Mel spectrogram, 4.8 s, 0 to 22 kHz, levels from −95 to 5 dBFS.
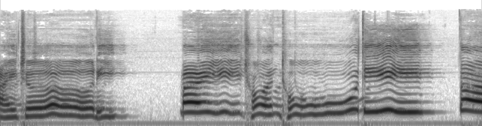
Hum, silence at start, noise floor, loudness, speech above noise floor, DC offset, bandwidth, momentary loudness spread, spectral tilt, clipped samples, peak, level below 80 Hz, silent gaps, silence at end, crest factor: none; 0 s; -42 dBFS; -13 LUFS; 29 dB; under 0.1%; 16.5 kHz; 10 LU; -3 dB/octave; under 0.1%; 0 dBFS; -48 dBFS; none; 0 s; 14 dB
